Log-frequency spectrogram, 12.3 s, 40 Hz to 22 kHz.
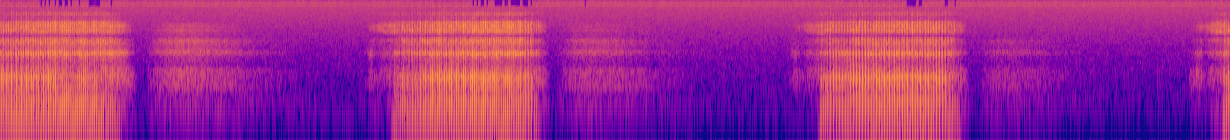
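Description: Loud, rough, rattling snores on each in-breath, with quieter out-breaths between them, about 14 breaths a minute.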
